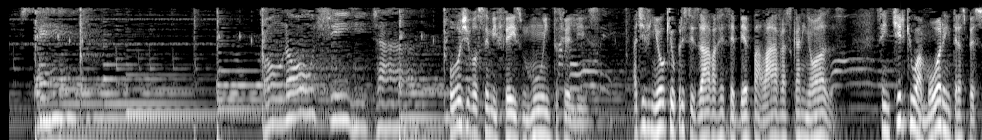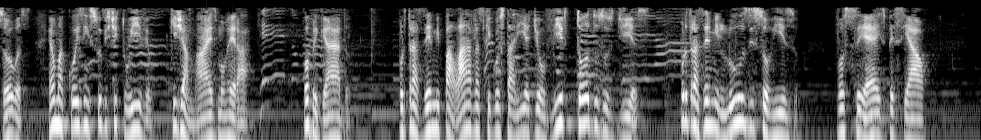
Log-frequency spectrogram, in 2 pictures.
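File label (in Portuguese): agradecimento amizade, masculino; Telemensagens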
